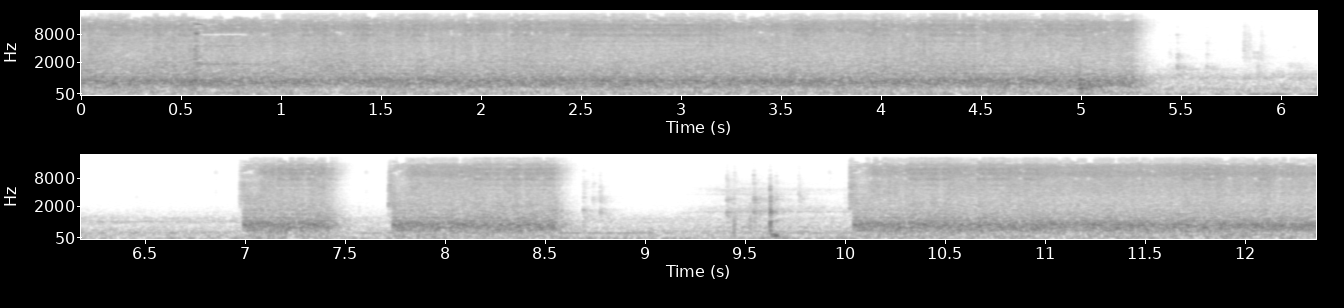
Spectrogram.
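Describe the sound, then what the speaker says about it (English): Power washer spraying in a power washing video game, a broad steady hiss that runs loud for several seconds, then cuts off and restarts in short bursts before resuming steadily, with no talking. "Just gonna do a quick spray down of the whole outside, and then I'll deal with the details."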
